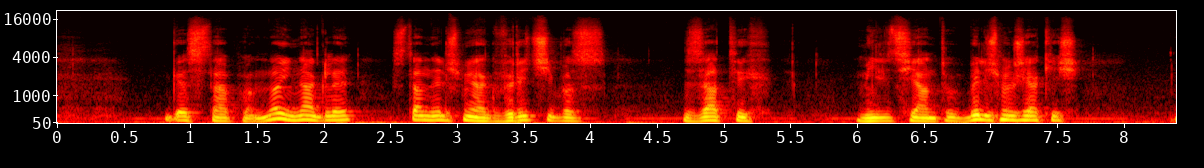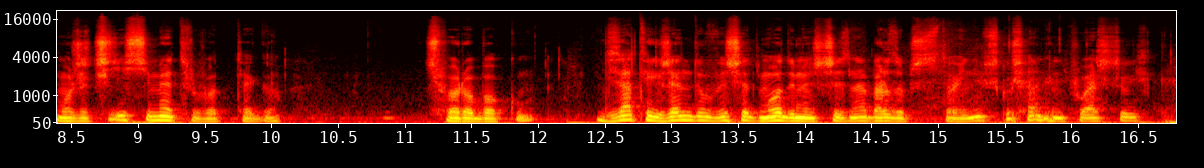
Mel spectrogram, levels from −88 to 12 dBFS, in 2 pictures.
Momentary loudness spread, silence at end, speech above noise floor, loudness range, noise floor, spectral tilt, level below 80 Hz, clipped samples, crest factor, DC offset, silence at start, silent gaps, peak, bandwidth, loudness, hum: 12 LU; 0 s; 31 dB; 5 LU; -49 dBFS; -6 dB/octave; -40 dBFS; under 0.1%; 18 dB; under 0.1%; 0.8 s; none; -2 dBFS; 15.5 kHz; -20 LUFS; none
